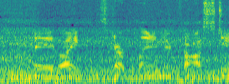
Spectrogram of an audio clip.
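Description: Steady low rumble of a moving car, heard from inside the cabin, with a person's voice talking over it from about half a second in.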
